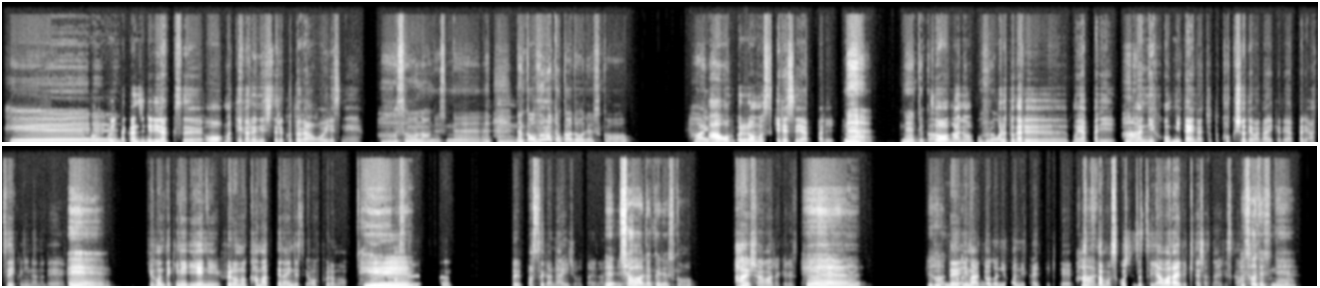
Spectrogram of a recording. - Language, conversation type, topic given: Japanese, podcast, 疲れたとき、家でどうリラックスする？
- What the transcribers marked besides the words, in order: other background noise; in English: "バス"; in English: "バス"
